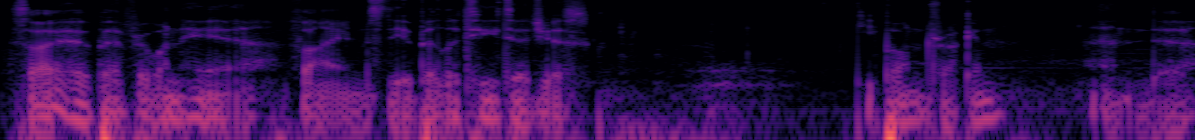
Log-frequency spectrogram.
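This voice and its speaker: Male ASMR gaming host, deep and hoarse, gravelly near-whisper, soft-spoken and meandering. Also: sing-song, moderate pace, a little hiss or hum. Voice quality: coarse, gravelly voice. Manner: soft, half-whispered, rambling and self-deprecating. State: hoarse after a long work shift.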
